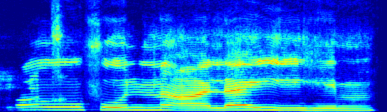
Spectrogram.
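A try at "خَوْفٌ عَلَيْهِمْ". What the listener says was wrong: Jangan masuk hidung Bun. Khawnya. Khaufun. Hati-hati jangan masuk hidung. Tadi yang di tengah agak masuk hidung ya. U-nya yang kadang wawunya itu Bun. Yang ketika dia menjadi lin ya.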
